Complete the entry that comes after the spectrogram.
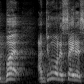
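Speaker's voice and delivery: ordinary talk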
